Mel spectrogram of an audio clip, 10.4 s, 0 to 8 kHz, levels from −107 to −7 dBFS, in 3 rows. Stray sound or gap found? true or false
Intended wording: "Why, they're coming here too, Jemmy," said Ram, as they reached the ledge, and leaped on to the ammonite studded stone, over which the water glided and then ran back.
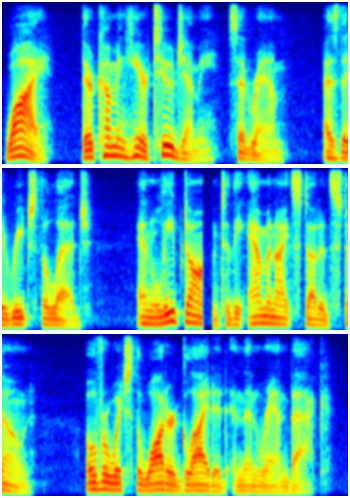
true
